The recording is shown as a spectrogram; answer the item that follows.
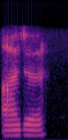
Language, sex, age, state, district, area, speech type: Nepali, male, 18-30, West Bengal, Darjeeling, rural, conversation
